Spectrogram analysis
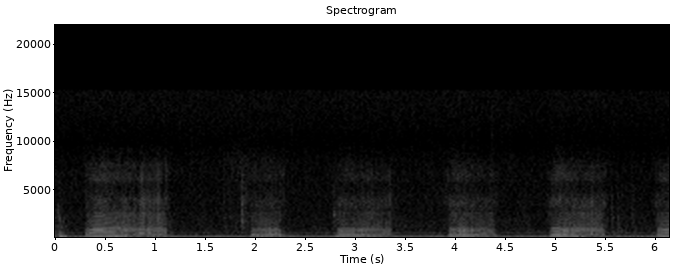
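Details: Sleeping cat snoring: five short, buzzy snores about a second apart over a steady low background hum.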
